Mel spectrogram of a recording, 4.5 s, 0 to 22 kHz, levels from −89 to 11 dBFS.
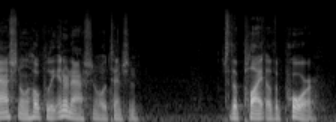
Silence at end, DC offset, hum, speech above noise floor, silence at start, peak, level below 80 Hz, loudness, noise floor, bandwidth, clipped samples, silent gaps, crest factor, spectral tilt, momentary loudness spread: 0.25 s; under 0.1%; none; 38 dB; 0 s; -6 dBFS; -50 dBFS; -26 LUFS; -64 dBFS; 14.5 kHz; under 0.1%; none; 22 dB; -7.5 dB/octave; 14 LU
